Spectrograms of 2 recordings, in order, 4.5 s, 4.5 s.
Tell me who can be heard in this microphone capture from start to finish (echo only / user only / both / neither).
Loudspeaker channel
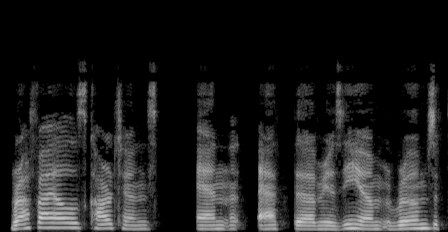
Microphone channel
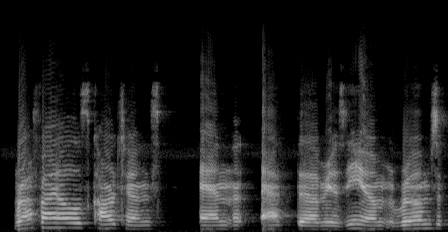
echo only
